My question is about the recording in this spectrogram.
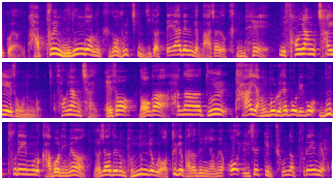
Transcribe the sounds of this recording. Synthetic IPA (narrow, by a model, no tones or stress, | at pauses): ɭk͈ʌ̰ja̰pa̰pʰɯnmudɯnɡʌnɯnkɯɡʌnsʰot͡ɕ͈ʰi̥kʰiniɡat͈e̞jadwe̞nɯnɡe̞ma̰d͡ʑajo̰kɯnde̞isʰʌŋjaŋt͡ɕʰaiesʰʌonɯnɡʌ̰sʰʌŋjaŋt͡ɕʰa̰ḭesʰʌnʌɡahanaduɭtajaŋboɾɯɭɦhe̞boɾiɡomupʰuɾe̞imɯɾokabʌɾimjʌnjʌd͡ʑadɯɾɯnponːɯŋd͡ʑʌɡɯɾoʌt͈ʰʌkʰe̞padadɯɾiɲamjʌnʌisʰek͈it͡ɕonapʰuɾe̞mi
